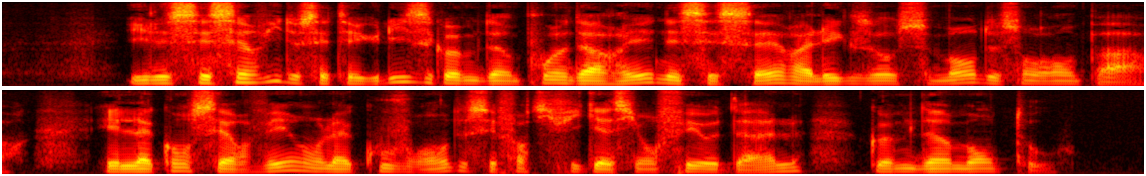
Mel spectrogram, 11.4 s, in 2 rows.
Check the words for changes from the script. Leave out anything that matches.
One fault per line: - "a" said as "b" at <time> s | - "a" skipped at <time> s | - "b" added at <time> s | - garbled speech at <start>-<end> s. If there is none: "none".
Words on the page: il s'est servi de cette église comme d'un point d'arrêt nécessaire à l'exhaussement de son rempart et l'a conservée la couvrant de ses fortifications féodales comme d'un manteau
- "en" added at 7.2 s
